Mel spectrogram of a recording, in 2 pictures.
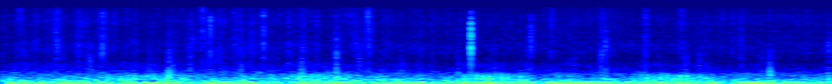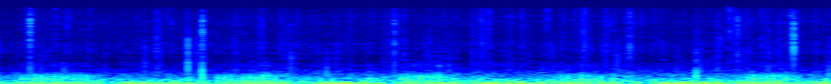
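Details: Low, pulsing purr of a cat, swelling with each breath, partly blended into the steady crackle and sharp snaps of a fireplace fire.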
